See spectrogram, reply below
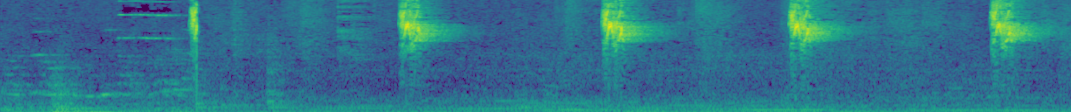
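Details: Young sparrow giving loud, high, harsh chirps spaced roughly one and a half seconds apart, four strong calls after a brief faint thin whistle and a soft click at the start.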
